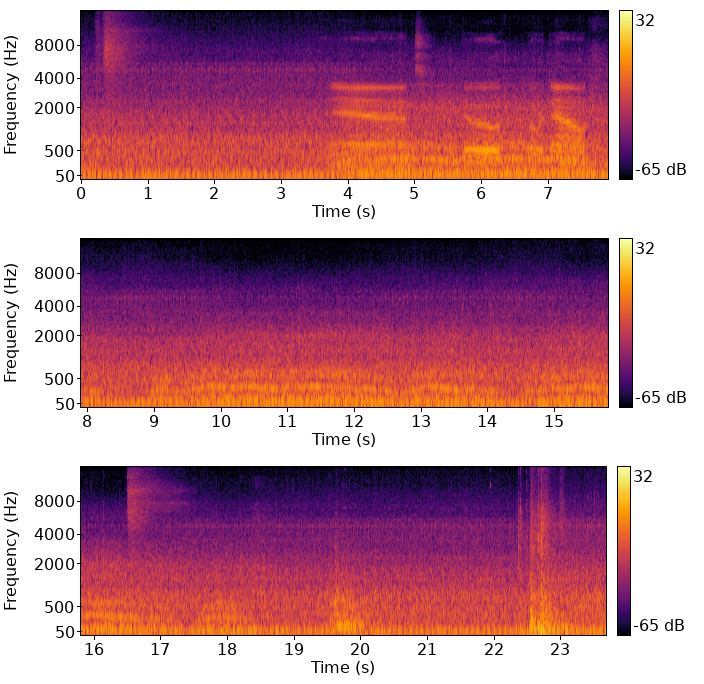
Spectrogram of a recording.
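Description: A crane's engine rumbles steadily.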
